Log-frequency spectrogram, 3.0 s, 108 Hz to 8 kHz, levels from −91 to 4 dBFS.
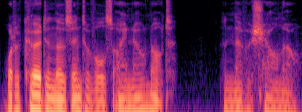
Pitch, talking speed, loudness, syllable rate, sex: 90 Hz, 240 wpm, -19 LUFS, 7.0 syllables/s, male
